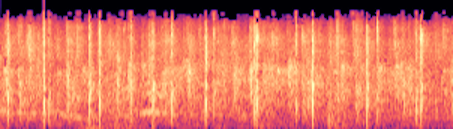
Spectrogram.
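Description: An audience applauds a man on a panel, steadily, many hands clapping in a dense, crackling wash with sharp individual claps popping out, moderately loud and sustained for the whole few seconds.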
